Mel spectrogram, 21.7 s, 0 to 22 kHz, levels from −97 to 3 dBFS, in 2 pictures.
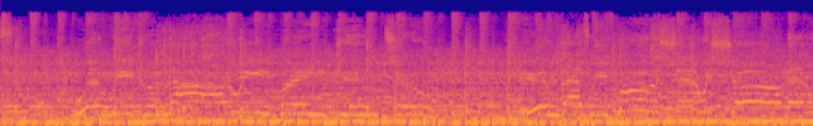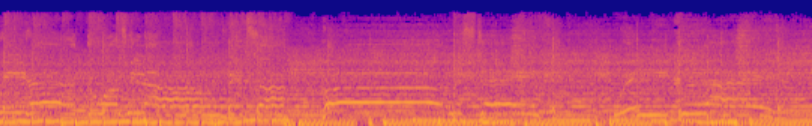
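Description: A thin, fixed-pitch whine sits under the sound for the whole clip, built on 1 kHz with its strongest component at 4 kHz, roughly 30 dB below the signal. This is USB whine: the bus's 1 ms frame activity draws current that leaks into the audio through power or ground.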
